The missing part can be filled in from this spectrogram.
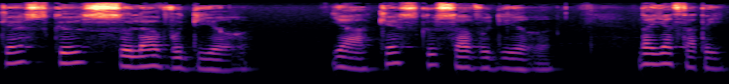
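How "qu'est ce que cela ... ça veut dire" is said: very slow, drawn-out French with careful repetition. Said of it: "ګورئ، چې لږ فرق ده پکې".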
